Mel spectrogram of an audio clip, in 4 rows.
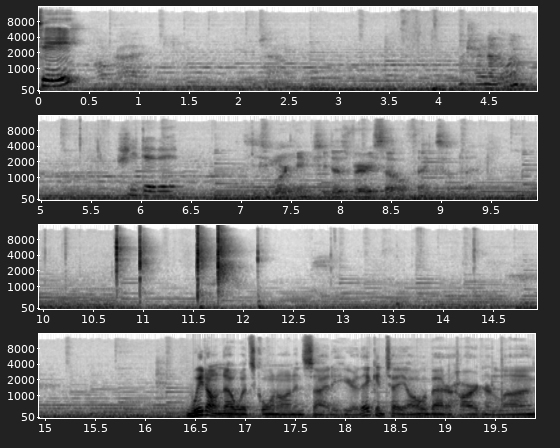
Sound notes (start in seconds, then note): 11.5 claps twice; 14.4 claps twice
